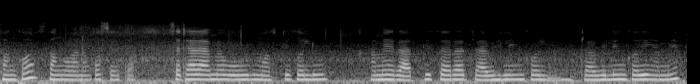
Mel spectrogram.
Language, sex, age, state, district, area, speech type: Odia, female, 18-30, Odisha, Subarnapur, urban, spontaneous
